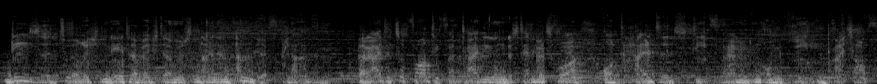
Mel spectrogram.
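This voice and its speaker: A man's voice: lowish voice, animated, moderate pace, pauses often, darkish tone, faint music behind, close to an everyday voice. An actor voicing a menacing male monster general who commands his troops in a game. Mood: commanding.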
